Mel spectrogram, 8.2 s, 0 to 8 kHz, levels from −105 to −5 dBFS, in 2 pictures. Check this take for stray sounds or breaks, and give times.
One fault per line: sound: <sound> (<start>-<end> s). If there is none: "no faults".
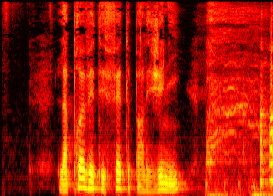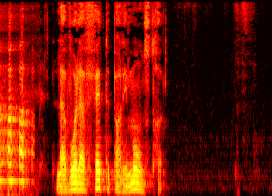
sound: laugh (3.1-4.6 s)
